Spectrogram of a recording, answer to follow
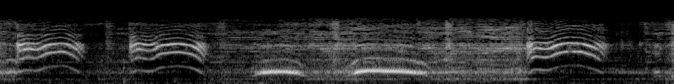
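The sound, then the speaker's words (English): A person's voice imitates a morning bird call, repeating loud, rising-and-falling warbling cries in several quick phrases over about seven seconds, with no other talking. “Let's do the bird call, morning bird call.”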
